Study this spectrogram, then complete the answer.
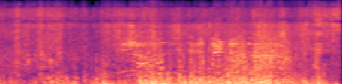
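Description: Loud, steady wind roars and buffets the microphone, growing stronger after the first second and staying rough and continuous throughout.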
